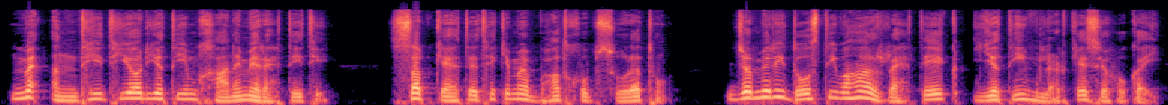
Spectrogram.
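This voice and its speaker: A man reads out a heartfelt first-person tale at an unhurried, deliberate pace. His voice sits at an ordinary middle pitch. The sound is close and dry, with no room around it. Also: darkish tone, no echo. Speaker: storyteller. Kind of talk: slow first-person story narration.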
